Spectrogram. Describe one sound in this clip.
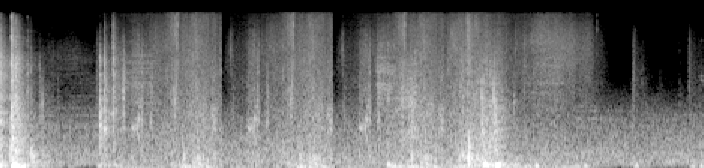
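Clothes rustle.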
